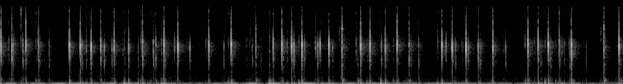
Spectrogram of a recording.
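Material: Plastic.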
